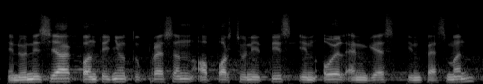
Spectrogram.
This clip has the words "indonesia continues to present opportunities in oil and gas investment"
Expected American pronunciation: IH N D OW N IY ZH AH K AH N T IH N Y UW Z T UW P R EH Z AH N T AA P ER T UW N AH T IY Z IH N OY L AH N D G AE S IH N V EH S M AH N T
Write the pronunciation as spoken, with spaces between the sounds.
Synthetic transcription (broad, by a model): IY N D OW N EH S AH K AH N T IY N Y UW T UW P R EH S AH N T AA P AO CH UW N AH T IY S IH N OY L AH N G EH S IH N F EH S M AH N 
